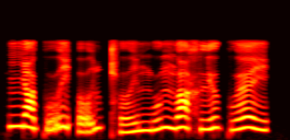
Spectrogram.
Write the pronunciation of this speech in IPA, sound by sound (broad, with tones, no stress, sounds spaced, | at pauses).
ɲ ɑ˥˧ kʷ ṵ˧˥˧ i̯ ʔ o̰˨˥ ʎ cʰ ʊ˩˧ i̯ m u˨˥ ŋʷ ɑ˧˥˧ x lʲ ʊ˧˥˧ kʷ œ˧˥˧ i̯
